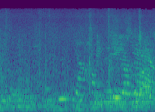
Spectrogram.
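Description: Children's voices calling out answers from an audience, several at once and overlapping.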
